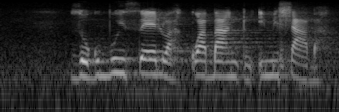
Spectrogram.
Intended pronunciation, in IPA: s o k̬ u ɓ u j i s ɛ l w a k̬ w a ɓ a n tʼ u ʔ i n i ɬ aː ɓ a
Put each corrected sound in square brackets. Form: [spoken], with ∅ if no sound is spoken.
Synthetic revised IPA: [z] o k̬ u ɓ u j i s ɛ l w a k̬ w a ɓ a n tʼ u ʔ i [m] i ɬ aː ɓ a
